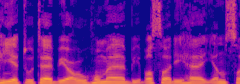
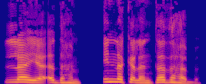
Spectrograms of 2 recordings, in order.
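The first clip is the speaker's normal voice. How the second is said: crying out; 7 semitones higher than usual. A narrator's reading. Wife bursts in to stop her husband leaving, crying out. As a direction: burst in with a high cry of refusal. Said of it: "اقتحمت سونيا الحجرة بغتة صائحة".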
